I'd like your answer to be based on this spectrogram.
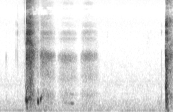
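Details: Sudden explosive sneeze, a short breathy sniffle, then a second sharp sneeze, from someone who suspects another cold after waking with a stuffy nose, coughing, severe headache and now a fever.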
